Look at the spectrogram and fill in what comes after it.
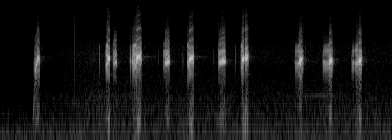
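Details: A California canyon tree frog (Hyla californiae) gives short, sharp warning chirps at uneven intervals. This is the warning call frogs make when seized.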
